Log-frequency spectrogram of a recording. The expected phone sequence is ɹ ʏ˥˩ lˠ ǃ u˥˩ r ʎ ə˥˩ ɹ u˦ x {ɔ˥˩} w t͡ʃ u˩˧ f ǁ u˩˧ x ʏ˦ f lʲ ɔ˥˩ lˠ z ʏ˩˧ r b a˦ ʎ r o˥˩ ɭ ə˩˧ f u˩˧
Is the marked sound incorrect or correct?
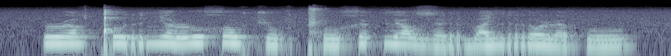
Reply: incorrect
